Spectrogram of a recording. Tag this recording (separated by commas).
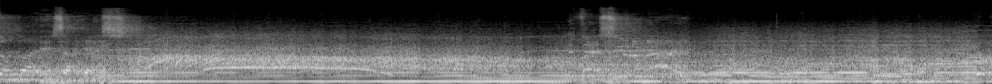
Music, Speech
